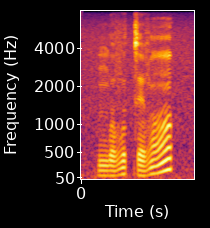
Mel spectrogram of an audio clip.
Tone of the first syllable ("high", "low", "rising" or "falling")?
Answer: low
